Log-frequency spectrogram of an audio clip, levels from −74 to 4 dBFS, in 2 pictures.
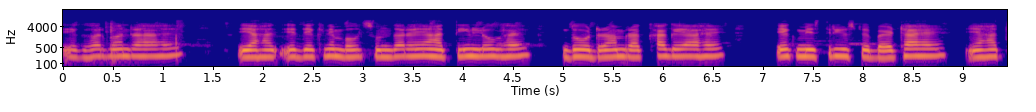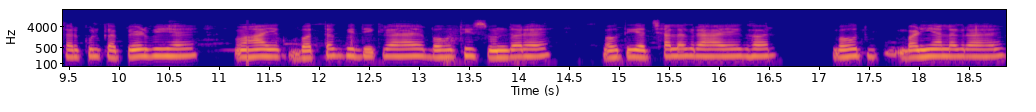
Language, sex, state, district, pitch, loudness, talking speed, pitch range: Hindi, female, Uttar Pradesh, Deoria, 210 Hz, -24 LUFS, 175 wpm, 200-215 Hz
